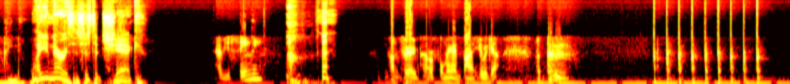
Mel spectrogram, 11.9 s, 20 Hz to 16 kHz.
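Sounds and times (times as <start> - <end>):
speech: 0.5 - 2.2, 3.2 - 5.1, 5.8 - 8.6
sharp knocks on a door: 9.8 - 11.5.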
